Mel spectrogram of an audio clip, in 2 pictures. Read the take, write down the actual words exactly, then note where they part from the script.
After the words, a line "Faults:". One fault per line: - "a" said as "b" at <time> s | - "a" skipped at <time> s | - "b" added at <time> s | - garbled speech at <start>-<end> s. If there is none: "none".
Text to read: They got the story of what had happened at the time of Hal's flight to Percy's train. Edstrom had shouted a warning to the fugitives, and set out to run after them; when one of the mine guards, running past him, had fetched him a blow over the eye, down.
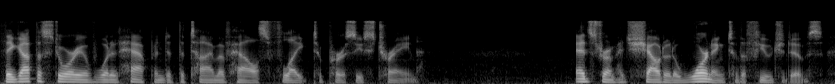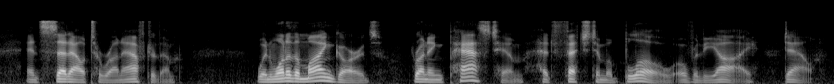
They got the story of what had happened at the time of Hal's flight to Percy's train. Edstrom had shouted a warning to the fugitives, and set out to run after them; when one of the mine guards, running past him, had fetched him a blow over the eye, down.
Faults:
none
